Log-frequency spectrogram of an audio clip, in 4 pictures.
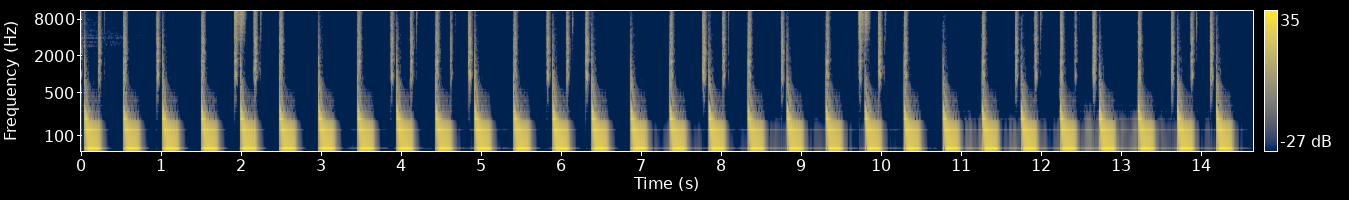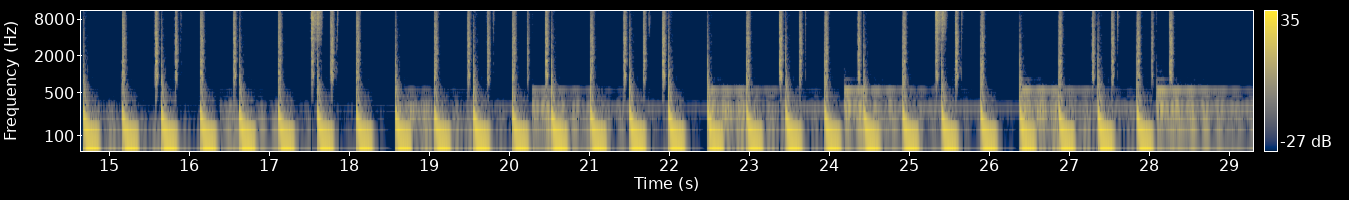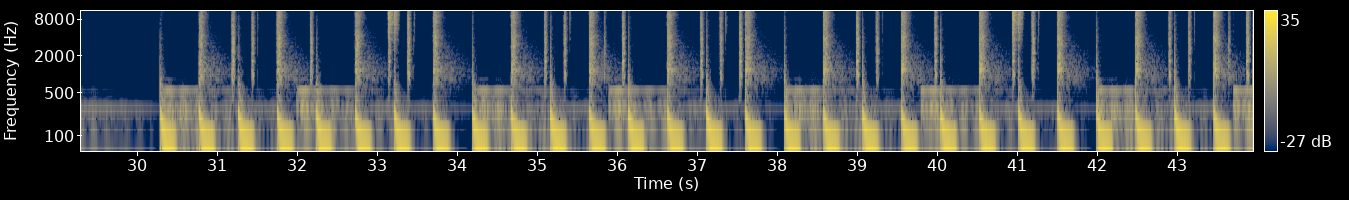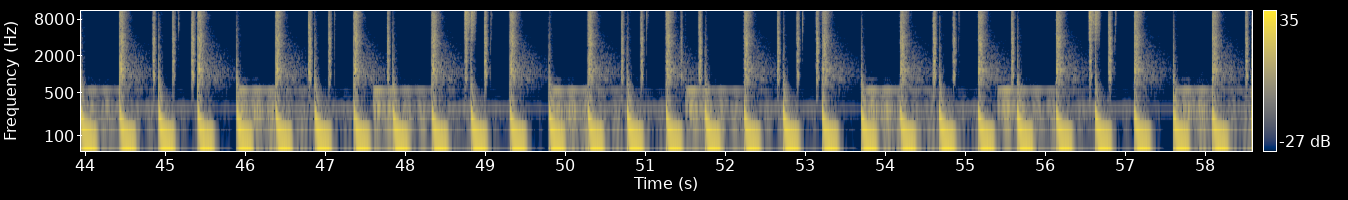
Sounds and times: Music: 0.0s - 58.5s.

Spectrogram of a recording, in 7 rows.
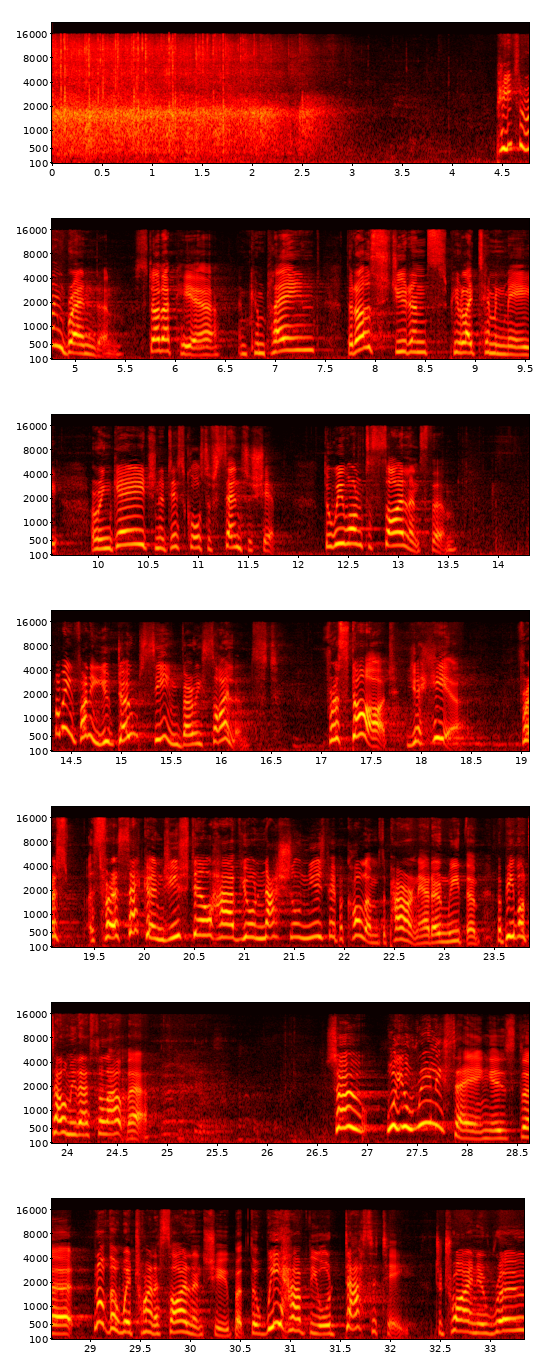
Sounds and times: Female speech, woman speaking: 4.4s - 13.6s, 14.3s - 24.9s, 26.6s - 33.3s.

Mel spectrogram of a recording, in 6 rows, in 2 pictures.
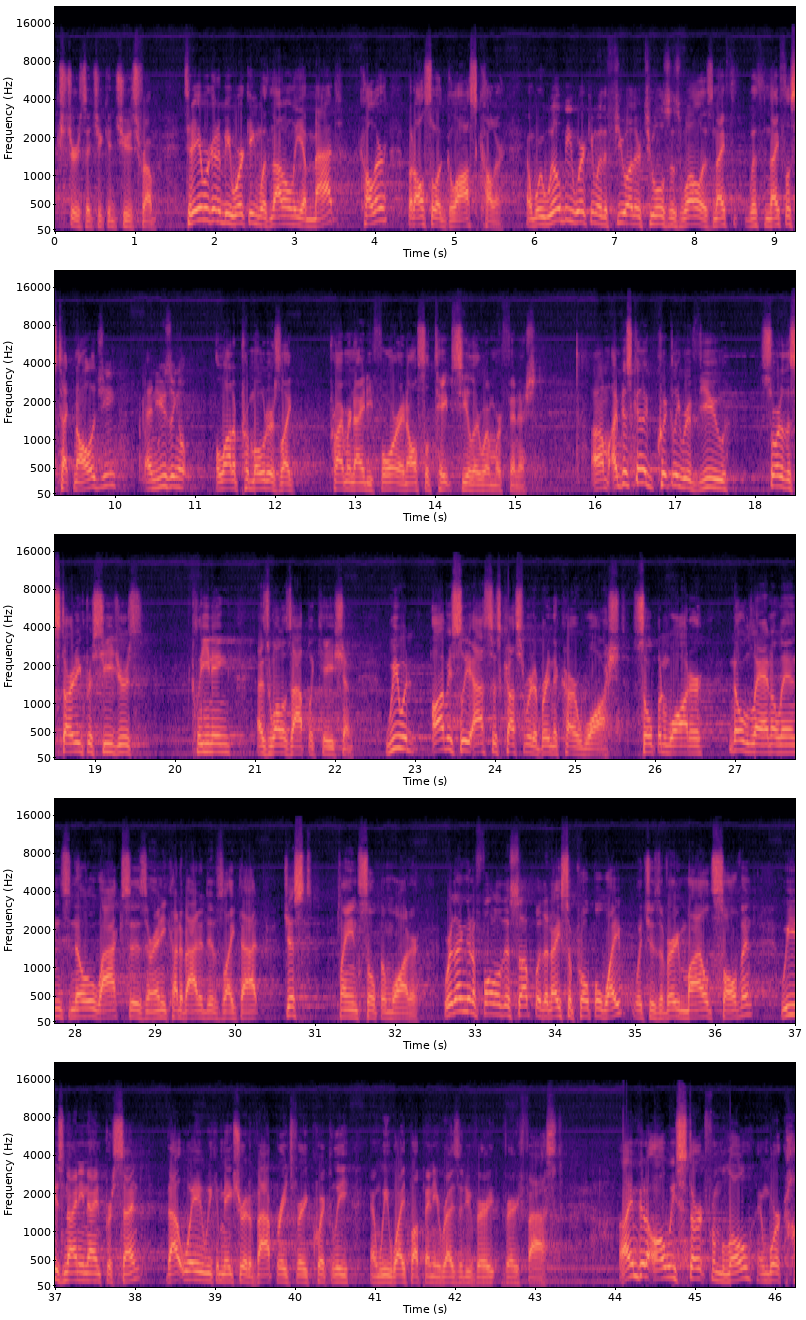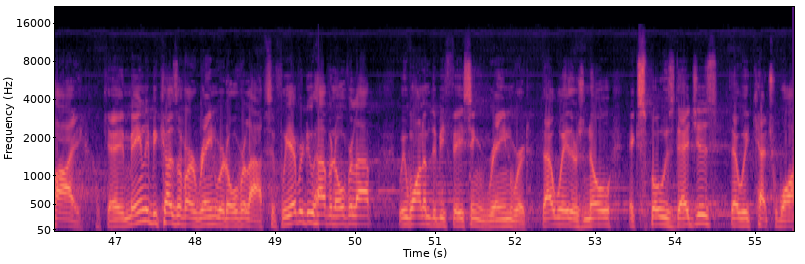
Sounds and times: Speech: 0.0s - 15.4s, 16.0s - 43.4s, 44.0s - 55.4s.

